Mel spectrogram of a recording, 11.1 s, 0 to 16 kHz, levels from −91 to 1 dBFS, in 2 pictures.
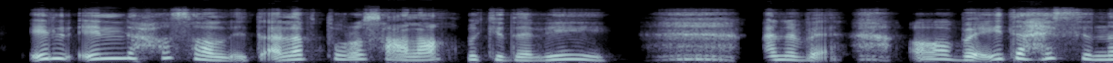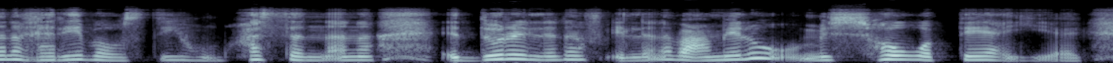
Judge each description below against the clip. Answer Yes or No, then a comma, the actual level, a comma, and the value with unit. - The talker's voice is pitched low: No, high, 215 Hz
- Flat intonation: No, average, 3.5 semitones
